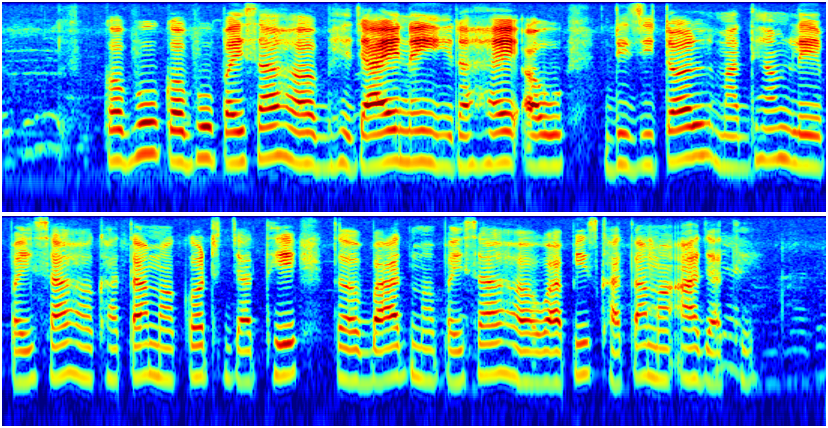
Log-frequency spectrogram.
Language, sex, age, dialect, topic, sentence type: Chhattisgarhi, female, 25-30, Eastern, banking, statement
